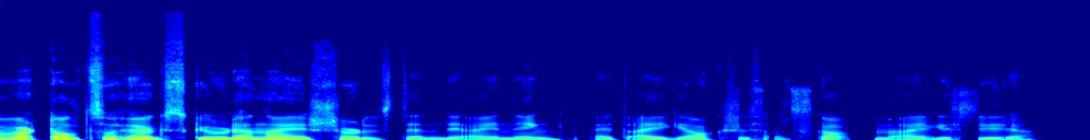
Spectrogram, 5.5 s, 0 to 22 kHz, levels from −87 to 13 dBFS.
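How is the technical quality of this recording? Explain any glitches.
The recording has one clear fault, in its final second and a half. From 3.67 to 5.29 s, repeated packet loss (robotic sound) breaks up the speech. Around a dozen short gaps, none longer than 80 ms, are each patched by extending the preceding sound, filling about 480 ms, roughly 30% of that stretch. The result is choppy speech with fragments missing.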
